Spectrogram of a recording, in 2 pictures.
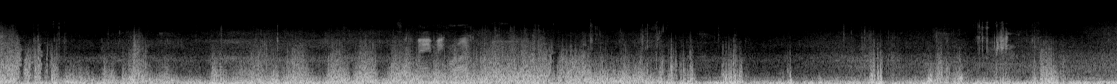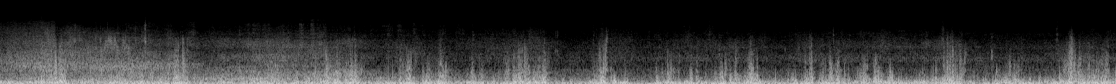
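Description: Tyres hum on pavement.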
